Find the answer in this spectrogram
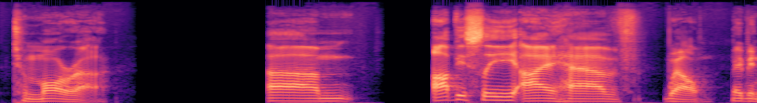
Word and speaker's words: TOMORA: Today, we are getting into, I'm assuming it's pronounced TOMORA, because this is Aurora and Tom Rowlands from the Chemical Brothers, their project together. So Aurora and Tom, I'm assuming is TOMORA.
